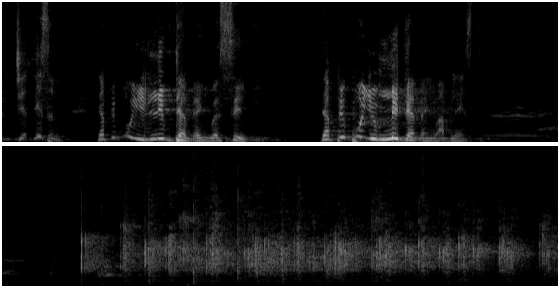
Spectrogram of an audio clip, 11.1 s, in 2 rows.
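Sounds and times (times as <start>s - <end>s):
speech: 0.2s - 2.6s, 3.2s - 4.9s
audience clapping: 6.0s - 11.1s.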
